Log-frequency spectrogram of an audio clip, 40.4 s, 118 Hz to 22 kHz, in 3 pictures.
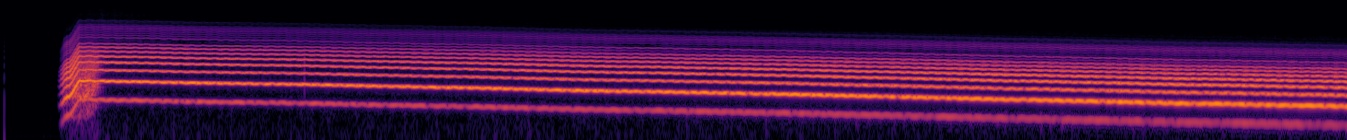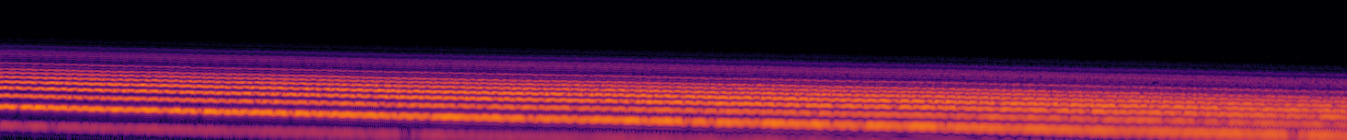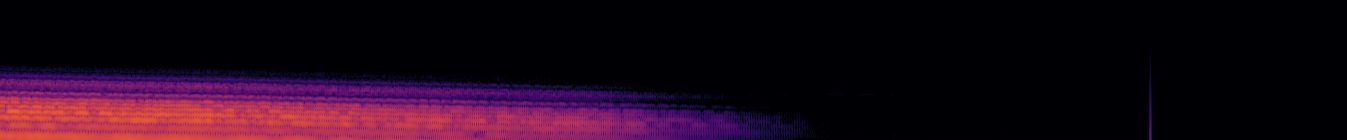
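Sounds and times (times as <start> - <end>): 
descending electronically generated siren: 0.6 - 38.5.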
